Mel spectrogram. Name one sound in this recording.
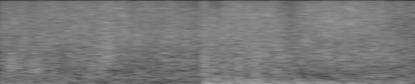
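A cannon blast booms.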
